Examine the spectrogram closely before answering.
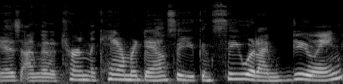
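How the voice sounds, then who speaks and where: Speaking at a medium pitch and a fairly slow pace, a woman uses ordinary pitch variation. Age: 60s. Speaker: knitting vlogger. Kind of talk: tutorial. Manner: halting, many fillers.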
